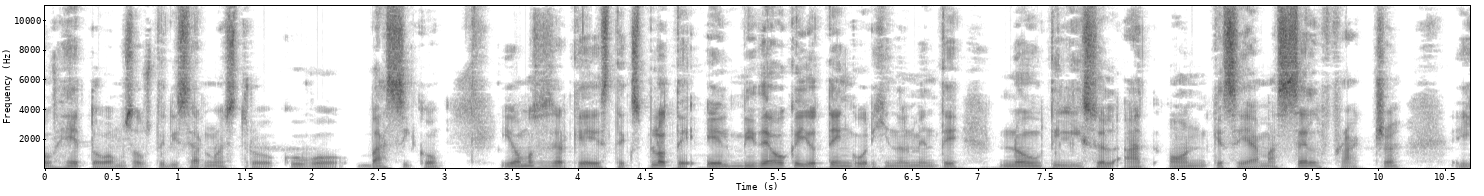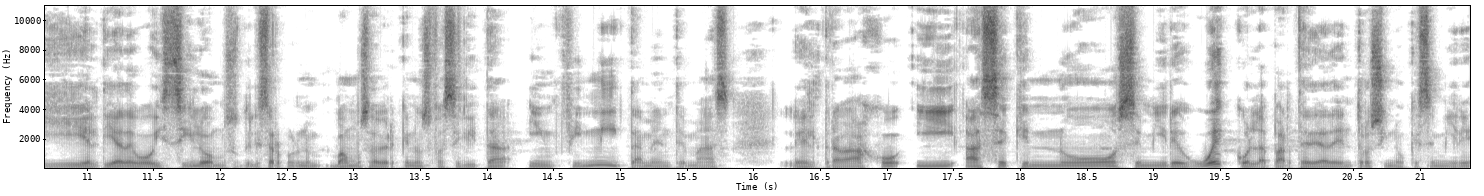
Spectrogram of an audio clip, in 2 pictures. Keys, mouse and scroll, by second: 1.0-2.6 drag, 2.6 middle click, 2.7 scroll down 1, 2.9 middle click, 3.3 click, 11.8 scroll down 1, 12.2 click, 13.2-13.7 scroll up 1, 14.3-14.6 scroll down 1, 15.8-17.1 middle drag, 17.5-19.2 scroll down 2.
